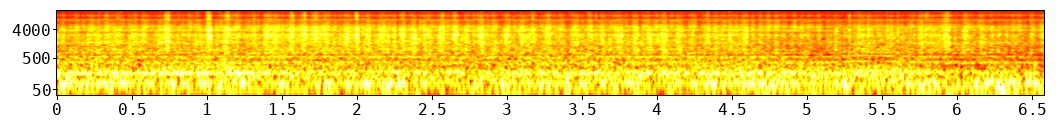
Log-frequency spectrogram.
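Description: DJI Phantom quadcopter's motors and propellers humming steadily in flight, heard loud and close from a camera mounted on the drone, with a rushing noise over the hum.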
